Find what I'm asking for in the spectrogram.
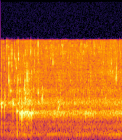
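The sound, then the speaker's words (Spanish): Flowing river water gives a faint, continuous trickling rush with small bright splashes, steady and even from start to end. “Agua que fluye del río, agua que viene del mar.”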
